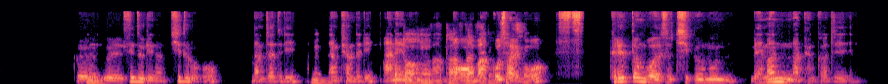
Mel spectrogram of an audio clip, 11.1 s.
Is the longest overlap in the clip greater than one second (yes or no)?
yes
